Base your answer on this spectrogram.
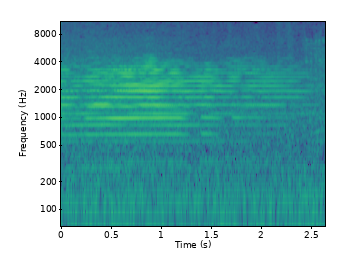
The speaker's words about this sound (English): The train whistle sounds again, a little closer now, louder.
